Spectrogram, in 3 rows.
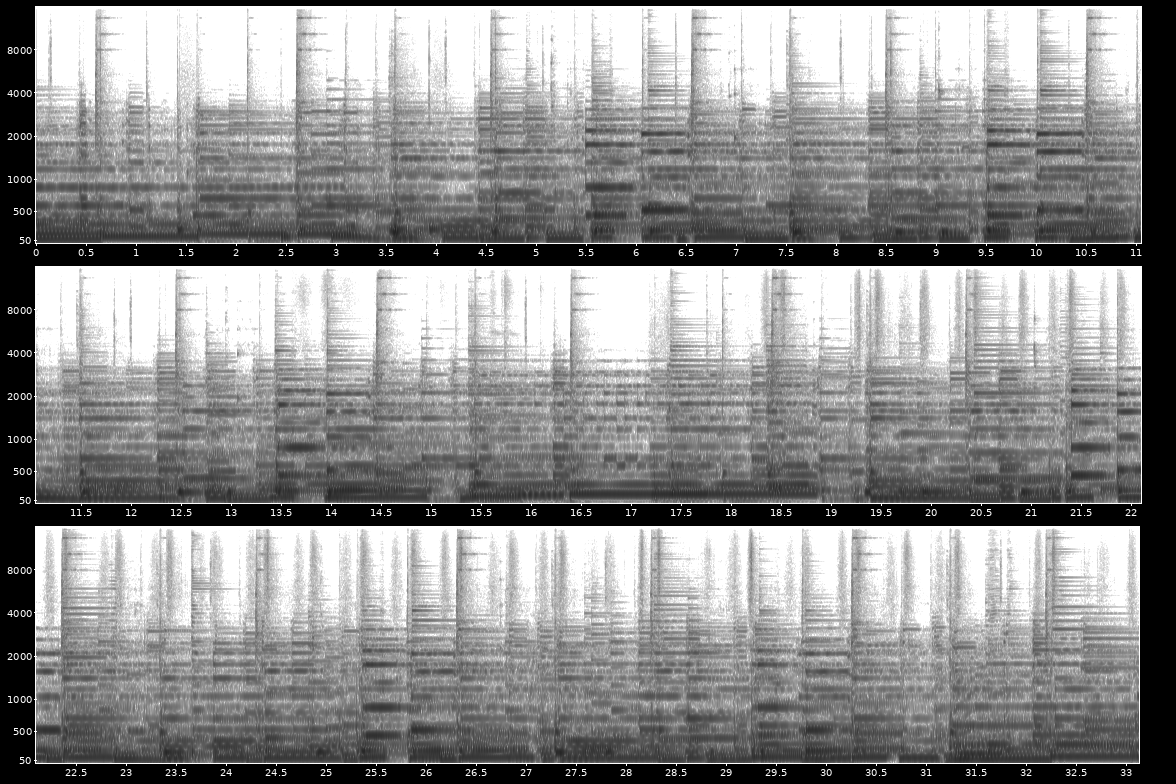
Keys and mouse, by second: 0.1 click, 0.4 a, 0.5 click, 1.0 ctrl+click, 1.2 Delete, 1.4 click, 3.8 3, 4.0 click, 4.4 ctrl+z, 5.2 click, 5.9 6, 6.1 click, 7.4 a, 7.4 click, 8.5 ctrl+1, 8.6 click, 9.5 Delete, 9.6 click, 9.7 Delete, 10.0 ctrl+q, 10.2 click, 10.8 click, 13.5 click, 15.9 ctrl+1, 15.9 Escape, 16.0 click, 19.3 click, 19.7 a, 19.7 click, 20.2 click, 31.3 Escape, 31.6 click.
